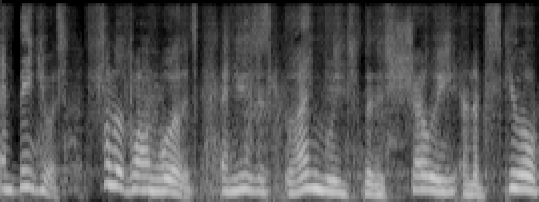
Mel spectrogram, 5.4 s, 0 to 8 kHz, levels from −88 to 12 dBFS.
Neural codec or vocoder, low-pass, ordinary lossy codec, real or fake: codec, 16 kHz in and 24 kHz out, 0.6 kbps, FireRedTTS-2 codec; 7.2 kHz; MP3, 64 kbps; fake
